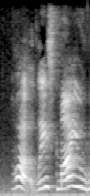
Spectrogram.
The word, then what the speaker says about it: Mayu: Well, at least Mayu rhymes with where are you, so that's nice.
